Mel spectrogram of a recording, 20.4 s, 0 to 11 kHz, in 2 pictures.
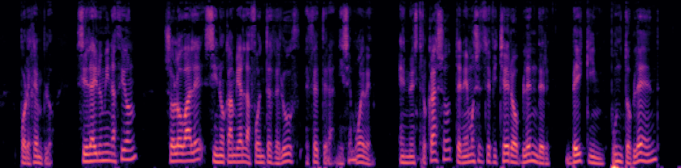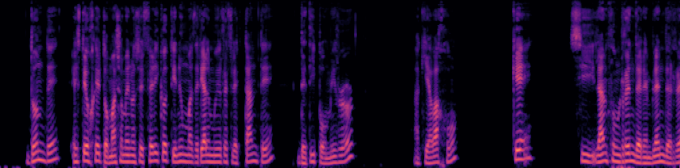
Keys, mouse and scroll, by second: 13.6 click.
